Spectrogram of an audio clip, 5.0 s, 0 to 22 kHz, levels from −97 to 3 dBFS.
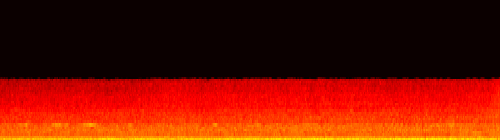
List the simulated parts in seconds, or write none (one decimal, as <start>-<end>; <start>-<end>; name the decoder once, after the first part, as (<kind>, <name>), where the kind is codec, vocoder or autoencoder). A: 3.8-5.0 (autoencoder, DAC-VAE)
